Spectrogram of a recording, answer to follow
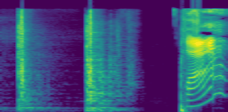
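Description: Cartoon basketball sound effects: two hollow thuds of the ball striking, each dying away quickly, then near the end a short upward-gliding cartoon voice cry.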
